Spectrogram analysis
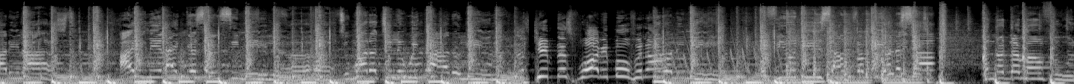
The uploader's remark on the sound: THIS IS A LIVE AUDIO FROM A PRIVATE BIRTHDAY BRUNCH IN THE POCONOS. PERFORMED VIRTUALLY AT THIS BRUNCH.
